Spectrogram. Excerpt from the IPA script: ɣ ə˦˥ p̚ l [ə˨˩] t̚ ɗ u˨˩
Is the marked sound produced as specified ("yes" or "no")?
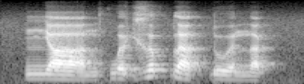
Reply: no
